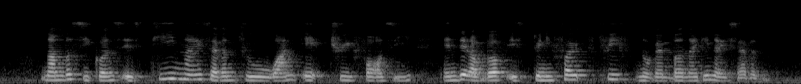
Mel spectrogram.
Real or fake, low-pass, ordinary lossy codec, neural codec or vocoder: real; 7.2 kHz; Opus, 32 kbps; none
